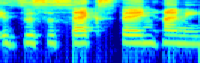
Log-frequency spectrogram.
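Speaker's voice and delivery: put-on motherly voice.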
